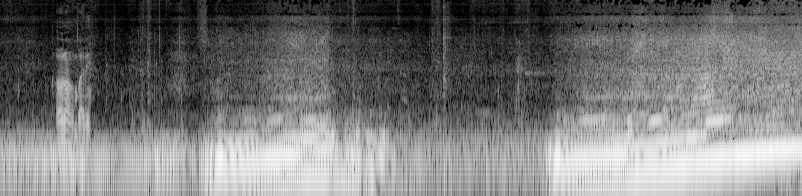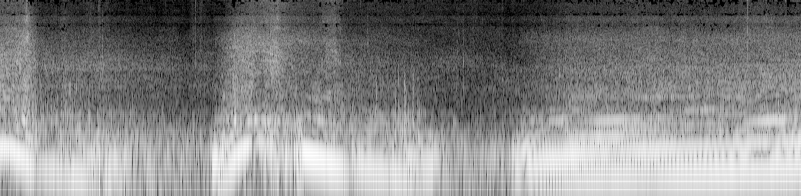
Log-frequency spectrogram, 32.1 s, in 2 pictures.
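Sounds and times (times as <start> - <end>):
turbocharged car engine revving: 2.8 - 7.9, 10.3 - 18.8, 20.2 - 32.0.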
